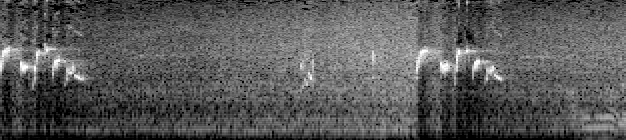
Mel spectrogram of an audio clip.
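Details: Training song in the Nam Đông style from a red-whiskered bulbul: a fast phrase of crisp, swooping whistles, a lone chirp in the middle, then a matching phrase about four seconds after the first, over low hiss.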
